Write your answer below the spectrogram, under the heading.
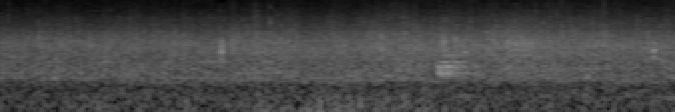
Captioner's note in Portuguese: som ambiente: vento agitando as folhas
